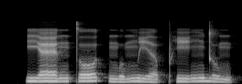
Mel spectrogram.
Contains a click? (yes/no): no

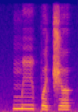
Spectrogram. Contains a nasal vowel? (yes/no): no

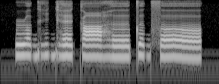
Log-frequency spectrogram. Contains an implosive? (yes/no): no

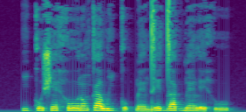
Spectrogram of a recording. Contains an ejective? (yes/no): no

